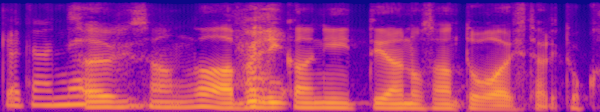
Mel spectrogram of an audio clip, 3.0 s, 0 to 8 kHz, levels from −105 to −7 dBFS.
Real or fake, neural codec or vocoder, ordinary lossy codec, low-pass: fake; codec, 16 kHz, 4 kbps, X-Codec, HuBERT features, trained on LibriSpeech; none; 7.2 kHz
